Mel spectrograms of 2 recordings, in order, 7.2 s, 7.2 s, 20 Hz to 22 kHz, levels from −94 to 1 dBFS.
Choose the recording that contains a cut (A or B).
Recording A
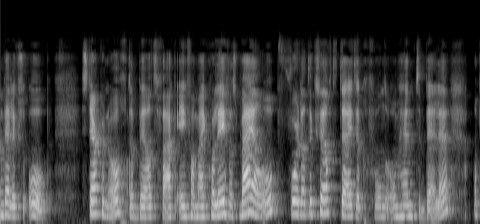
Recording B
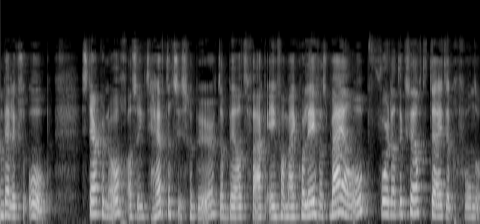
A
